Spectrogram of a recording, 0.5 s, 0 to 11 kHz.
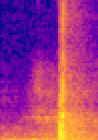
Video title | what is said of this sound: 24h dans ma nouvelle vie à Dubaï | Je trouve ça incroyable. Ah, c'est du plastique. C'est fake.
